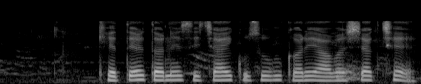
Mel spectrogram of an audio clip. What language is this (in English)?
Magahi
